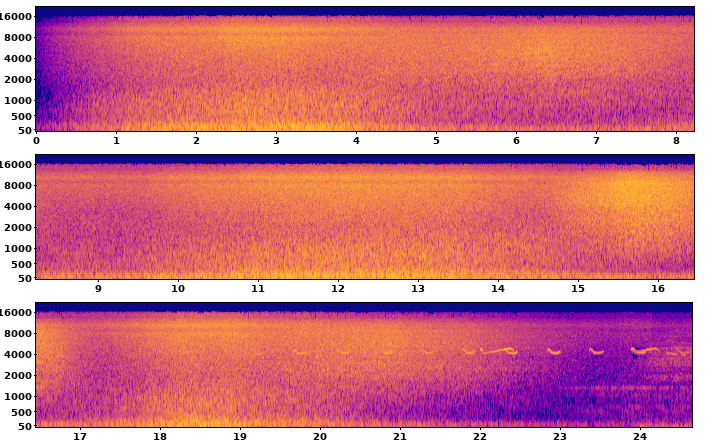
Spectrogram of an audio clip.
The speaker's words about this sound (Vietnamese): Ngày xưa, có một chú khỉ đuôi dài, sống bên bờ biển xanh, ngày đêm rì rào tiếng sóng.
